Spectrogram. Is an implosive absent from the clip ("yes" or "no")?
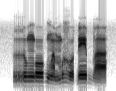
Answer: no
